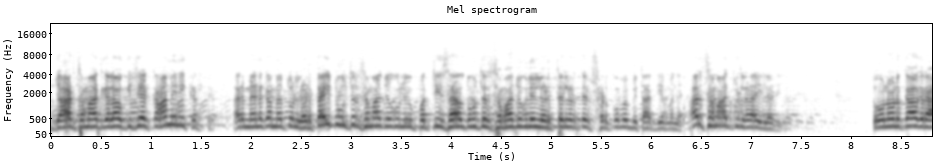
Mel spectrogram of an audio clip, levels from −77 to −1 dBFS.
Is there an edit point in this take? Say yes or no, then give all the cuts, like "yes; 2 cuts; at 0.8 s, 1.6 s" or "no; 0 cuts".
no; 0 cuts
